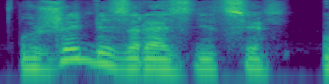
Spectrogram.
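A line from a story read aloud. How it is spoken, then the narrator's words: Dejected voice. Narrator (Russian): упавшим голосом сказал Лаврентьев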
